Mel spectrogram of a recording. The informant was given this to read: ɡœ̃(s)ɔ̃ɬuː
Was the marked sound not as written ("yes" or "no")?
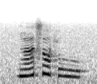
no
